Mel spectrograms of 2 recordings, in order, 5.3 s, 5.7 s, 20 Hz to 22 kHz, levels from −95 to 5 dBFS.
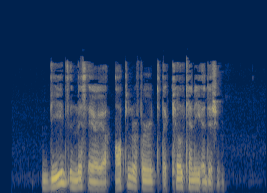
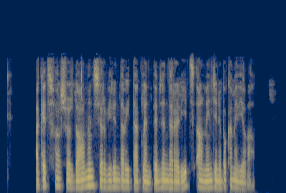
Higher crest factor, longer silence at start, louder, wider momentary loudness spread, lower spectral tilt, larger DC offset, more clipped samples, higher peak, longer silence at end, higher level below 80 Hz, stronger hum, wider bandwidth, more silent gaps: about the same, 20 dB vs 22 dB; first, 0.85 s vs 0.15 s; second, -26 LUFS vs -23 LUFS; about the same, 8 LU vs 6 LU; about the same, -5 dB/octave vs -4 dB/octave; neither; neither; second, -8 dBFS vs -2 dBFS; first, 0.95 s vs 0.65 s; about the same, -64 dBFS vs -60 dBFS; neither; about the same, 7.8 kHz vs 8.2 kHz; second, none vs 0.26-0.71 s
